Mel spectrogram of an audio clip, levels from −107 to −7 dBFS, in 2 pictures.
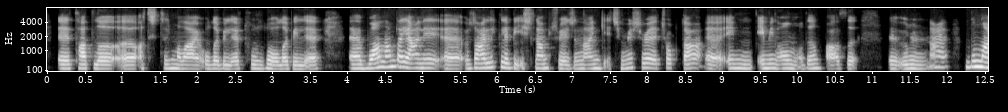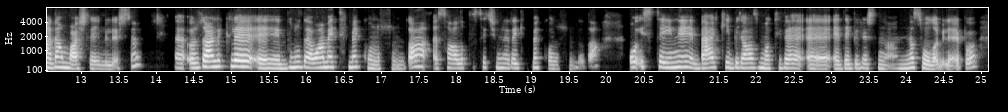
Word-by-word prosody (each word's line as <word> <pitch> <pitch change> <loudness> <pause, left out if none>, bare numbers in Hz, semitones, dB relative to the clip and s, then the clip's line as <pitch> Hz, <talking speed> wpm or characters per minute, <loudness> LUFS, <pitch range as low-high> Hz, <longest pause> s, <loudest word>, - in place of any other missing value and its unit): eee, 185 0 +2
tatlı, 185 -1 +2
ııı, 175 0 +2
atıştırmalar 180 -1 -1
olabilir, 175 -1 -2
tuzlu 180 +1 -4
olabilir. 170 0 0 0.4
Eee, 190 0 +5
bu 195 +2 +3
anlamda, 250 +4 +4
yani, 215 -3 +3
eee, 175 -4 0
özellikle 215 +3 +1
bir 195 - -2
işlem 200 0 -2
sürecinden 180 0 -3
geçmiş 200 +3 -8
ve 215 -2 +1
çok 205 0 -7
da, 205 +2 +1
eee, - - -1 0.2
emin 200 -2 -2
emin 200 +1 -1
olmadığın 195 +1 -3
bazı, 180 +1 -2 0.4
eee, 180 -1 -2
ürünler 190 +8 -3 0.2
bunlardan 245 -3 +5
başlayabilirsin. 185 - -2 0.4
Eee, 215 - 0
özellikle, 265 +5 +6
eee, 200 -8 +5
bunu 245 +1 +1
devam 230 0 +5
ettirmek 245 +1 -2
konusunda, 190 +7 -1
eee, - - -4
sağlıklı 205 +1 -3
seçimlere 215 -3 -5
gitmek 210 +3 -7
konusunda 180 +5 -12
da - - -8 0.4
o 245 +1 +3
isteğini 245 -3 0
belki 230 +2 0
biraz 215 -1 0
motive, 205 -1 0
eee, 340 0 +1
edebilirsin. 195 - -4
Yani, 190 +2 -6
nasıl 225 -1 +1
olabilir 170 -1 -1
bu? 230 +5 -2
200 Hz, 125 wpm, -22 LUFS, 185-230 Hz, 0.4 s, özellikle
